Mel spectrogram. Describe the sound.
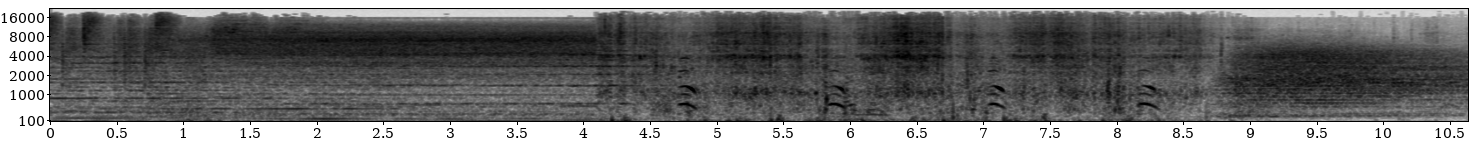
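Oars dig into water in a steady, rhythmic splash as a dragon boat moves along in a race at a water sports training base in the suburbs of Shanghai, with loud bursts of paddling in the middle and a constant hum of background noise and voices.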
